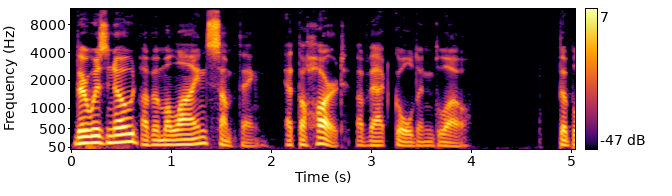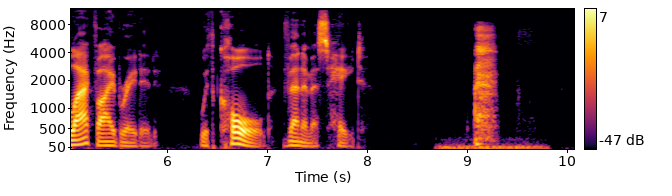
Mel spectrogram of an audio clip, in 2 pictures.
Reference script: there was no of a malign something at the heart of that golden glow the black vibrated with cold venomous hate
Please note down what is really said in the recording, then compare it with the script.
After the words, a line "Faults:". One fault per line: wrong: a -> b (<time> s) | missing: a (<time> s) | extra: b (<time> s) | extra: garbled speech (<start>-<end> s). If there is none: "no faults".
there was no of a malign something at the heart of that golden glow the black vibrated with cold venomous hate
Faults:
no faults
